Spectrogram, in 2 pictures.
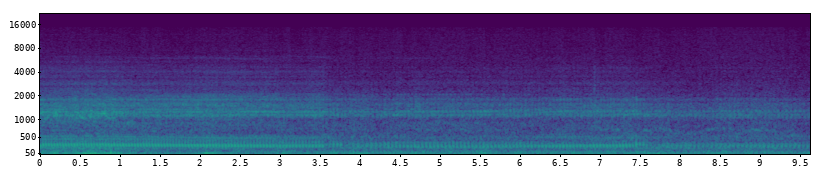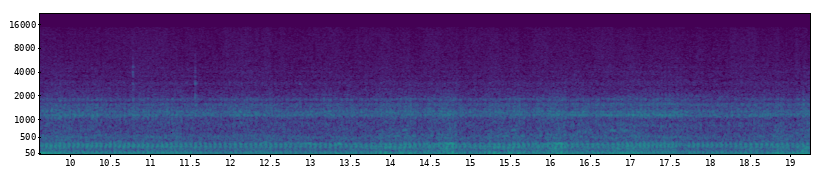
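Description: A single-cylinder dual-sport motorcycle engine pulls along at riding speed.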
